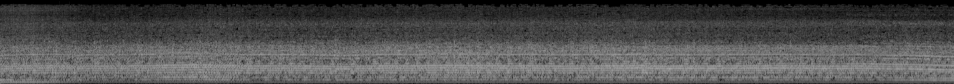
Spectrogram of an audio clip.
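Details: Free weedeater blower that previously wouldn't start, now running after repair: the small two-stroke buzzes at a steady high pitch with no misses or surging.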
